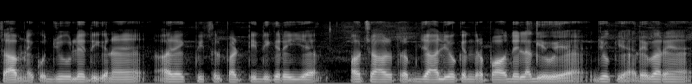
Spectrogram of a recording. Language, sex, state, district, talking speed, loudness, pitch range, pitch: Hindi, male, Maharashtra, Chandrapur, 240 wpm, -22 LUFS, 115-120 Hz, 115 Hz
